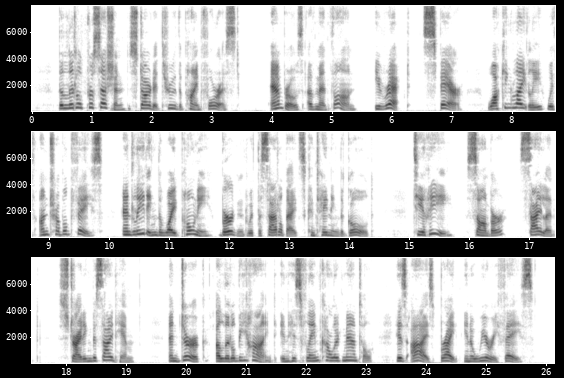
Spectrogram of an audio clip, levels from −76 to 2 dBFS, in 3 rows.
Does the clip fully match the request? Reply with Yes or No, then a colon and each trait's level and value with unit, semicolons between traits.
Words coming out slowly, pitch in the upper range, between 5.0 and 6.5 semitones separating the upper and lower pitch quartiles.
Yes: slow, 125 wpm; high, 210 Hz; average, 5.3 semitones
